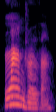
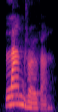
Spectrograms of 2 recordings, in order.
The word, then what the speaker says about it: Land Rover: We also place most of the stress on the first word, land. So in full, this make is Land Rover. Land Rover.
